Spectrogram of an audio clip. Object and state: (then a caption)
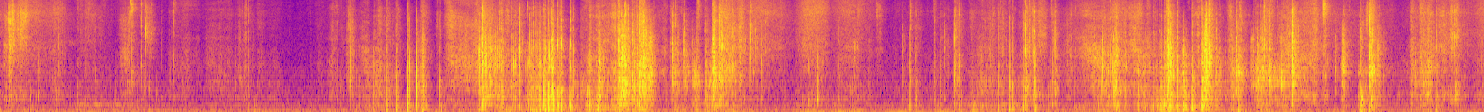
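Glossy paper catalog pages. A hand with long nails rubs and scratches the pages of a glossy paper catalog held open. The result is bright, crisp crinkling and scratchy rustling in irregular bursts, quieter at first and louder from about five seconds on, with brief pauses between strokes.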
